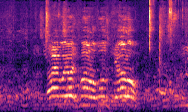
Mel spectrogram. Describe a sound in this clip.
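A man calls out loudly and nearby.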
